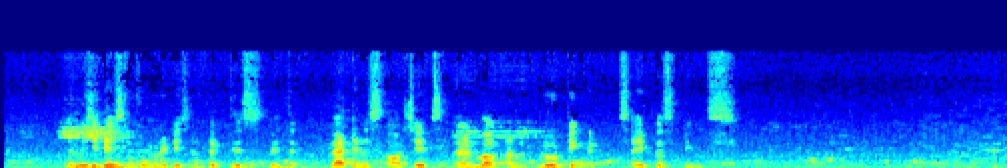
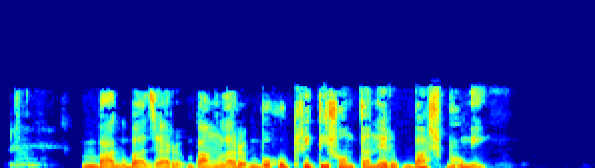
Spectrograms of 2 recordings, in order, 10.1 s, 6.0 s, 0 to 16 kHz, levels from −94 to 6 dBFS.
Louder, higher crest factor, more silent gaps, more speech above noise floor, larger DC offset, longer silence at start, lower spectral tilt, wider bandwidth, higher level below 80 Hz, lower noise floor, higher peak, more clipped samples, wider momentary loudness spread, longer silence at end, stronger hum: second, -26 LUFS vs -17 LUFS; first, 22 dB vs 16 dB; neither; second, 23 dB vs over 74 dB; neither; about the same, 0.05 s vs 0.15 s; first, -6.5 dB/octave vs -4.5 dB/octave; first, 11.5 kHz vs 8 kHz; about the same, -50 dBFS vs -52 dBFS; second, -49 dBFS vs under -90 dBFS; second, -6 dBFS vs -2 dBFS; neither; first, 24 LU vs 6 LU; second, 0.05 s vs 1.15 s; neither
